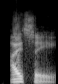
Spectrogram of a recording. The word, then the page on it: ICI: American English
